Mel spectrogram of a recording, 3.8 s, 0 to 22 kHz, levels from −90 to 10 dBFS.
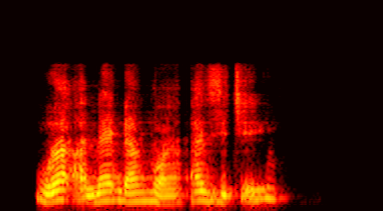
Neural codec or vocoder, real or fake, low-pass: codec, 24 kHz, 1 kbps, SNAC; fake; 7.2 kHz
